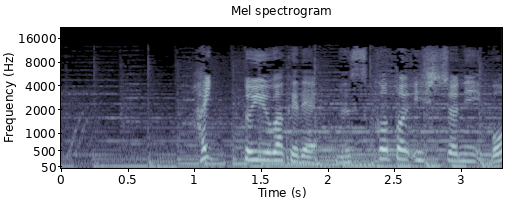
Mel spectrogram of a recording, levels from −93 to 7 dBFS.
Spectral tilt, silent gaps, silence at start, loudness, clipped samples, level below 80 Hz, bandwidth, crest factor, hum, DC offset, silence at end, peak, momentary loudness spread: -4.5 dB/octave; none; 0 s; -20 LUFS; under 0.1%; -34 dBFS; 13 kHz; 18 dB; none; under 0.1%; 0 s; -4 dBFS; 17 LU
